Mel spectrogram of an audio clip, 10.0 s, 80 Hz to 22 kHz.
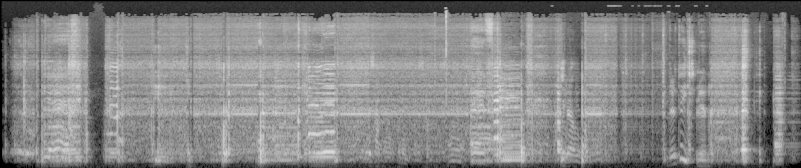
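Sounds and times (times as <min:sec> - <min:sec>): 
old radio: 0:00.1 - 0:10.0.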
